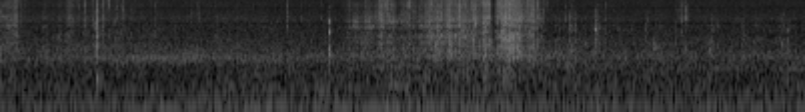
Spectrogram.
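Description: Quiet chewing of a bacon cheeseburger, with a sharp click about a second in and a brief crinkling rustle of its foil wrapper about four to five seconds in, over a steady low hum of the car cabin.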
